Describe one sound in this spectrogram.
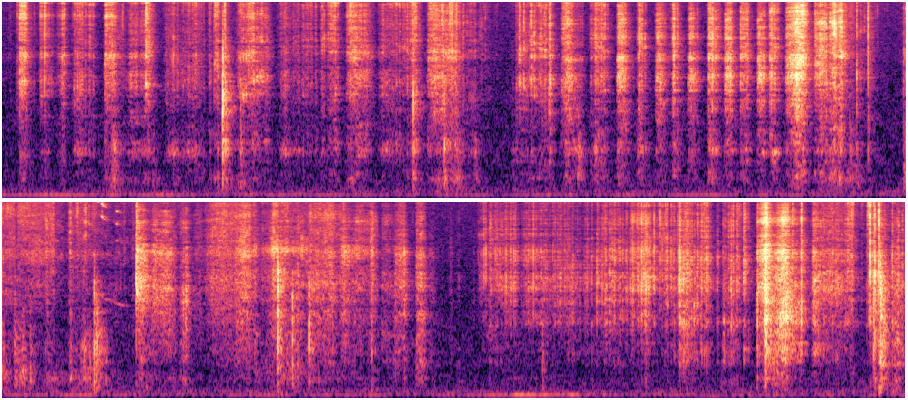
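Paper rustles and crinkles as it is moved and handled.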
